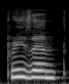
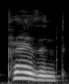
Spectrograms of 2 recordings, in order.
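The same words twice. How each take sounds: First: Verb "present" as pri-ZENT; stress on second syllable. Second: Noun "present" as PREZ-ent; stress on first syllable. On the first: Teacher contrasting verb with noun, "present" as pri-ZENT. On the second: Teacher contrasting noun with verb, "present" as PREZ-ent. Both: Shown as a demonstration. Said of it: "توضح لي الفرق بين".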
